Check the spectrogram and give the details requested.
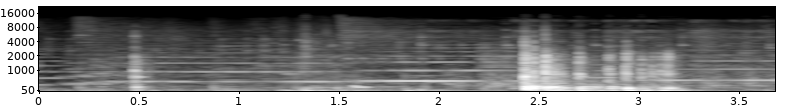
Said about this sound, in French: Votre résistance à la frayeur va dépendre de l'un de vos lancers de dés. Alors voici un dé que j'ai sculpté moi-même dans l'écorce d'un arbre mourant de la porte de Clignancourt. Nous allons déterminer votre habileté.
